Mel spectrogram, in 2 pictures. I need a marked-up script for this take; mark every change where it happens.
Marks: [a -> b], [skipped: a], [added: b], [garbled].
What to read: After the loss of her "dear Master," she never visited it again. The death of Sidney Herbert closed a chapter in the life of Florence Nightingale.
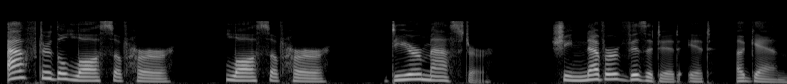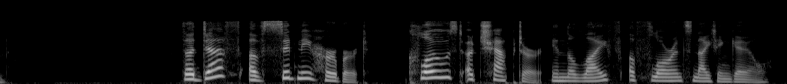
After the loss of her [added: loss of her] "dear Master," she never visited it again. The death of Sidney Herbert closed a chapter in the life of Florence Nightingale.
